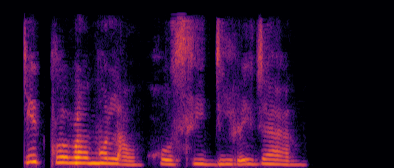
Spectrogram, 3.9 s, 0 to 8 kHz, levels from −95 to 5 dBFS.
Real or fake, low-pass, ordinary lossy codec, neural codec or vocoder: fake; 7.2 kHz; AAC, 32 kbps; codec, 24 kHz, 1.5 kbps, HILCodec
